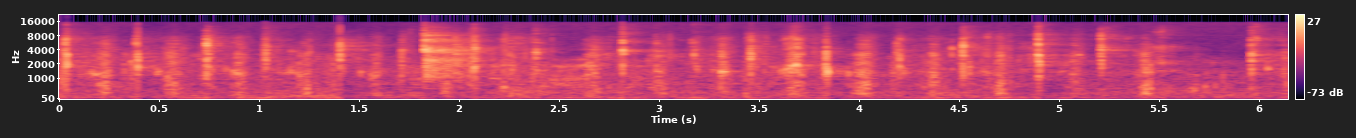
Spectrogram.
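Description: Close-miked mouth sounds of a person chewing grilled snail meat: wet smacking and a quick, irregular run of sharp mouth clicks, several a second.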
